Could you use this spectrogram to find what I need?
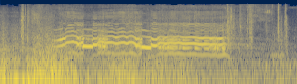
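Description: Flames roar in a fierce blast.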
